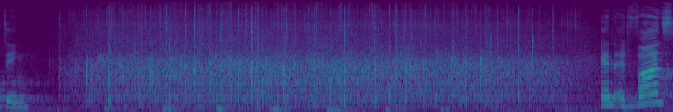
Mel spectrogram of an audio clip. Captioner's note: applause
